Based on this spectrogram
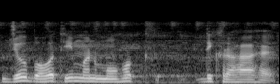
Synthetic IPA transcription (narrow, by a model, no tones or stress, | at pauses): d͡ʒoːbɐɦʊt̪ɦimɐnmoːɦək | d̪ɪkʰɾɐɦaɦɛː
